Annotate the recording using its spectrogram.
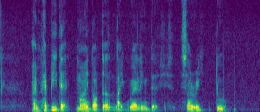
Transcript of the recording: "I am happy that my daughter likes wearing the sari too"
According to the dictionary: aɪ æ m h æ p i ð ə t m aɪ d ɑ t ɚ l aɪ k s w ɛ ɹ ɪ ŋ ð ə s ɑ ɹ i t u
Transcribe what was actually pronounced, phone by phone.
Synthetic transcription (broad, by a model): aɪ m h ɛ p i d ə t m aɪ d ɑ t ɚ l aɪ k w ɛ l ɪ ŋ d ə s ɑ ɹ i t u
